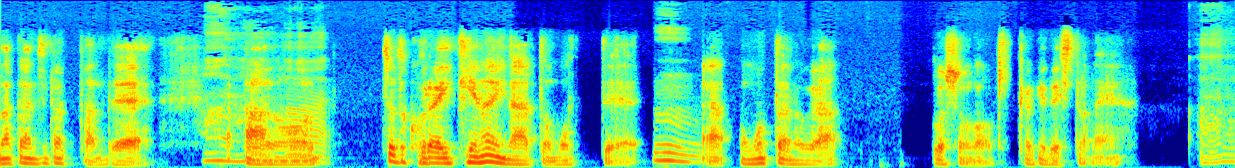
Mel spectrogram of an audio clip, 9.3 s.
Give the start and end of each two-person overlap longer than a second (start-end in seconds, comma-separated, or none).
none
